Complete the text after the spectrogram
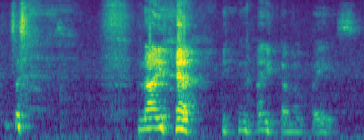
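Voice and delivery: speech broken up by laughter throughout. Opening cards for someone and apologizing, laughing while talking. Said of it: "I'm not trying to laugh".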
